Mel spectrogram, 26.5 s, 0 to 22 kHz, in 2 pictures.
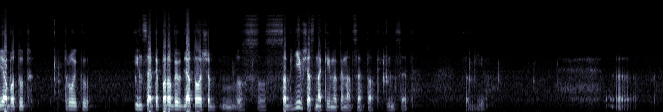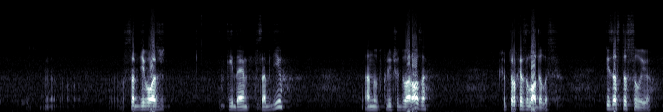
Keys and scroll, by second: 1.1 3, 2.7 i, 7.7 i, 9.4 Tab.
